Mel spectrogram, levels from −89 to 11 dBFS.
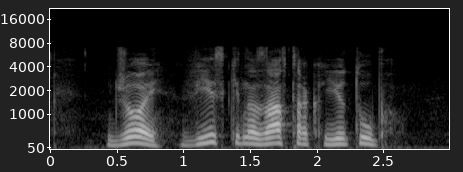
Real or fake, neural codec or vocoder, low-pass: fake; vocoder, 44.1 kHz, 128 mel bands every 512 samples, BigVGAN v2; 7.2 kHz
